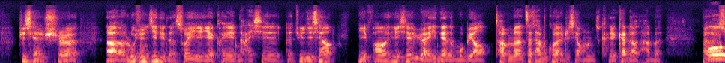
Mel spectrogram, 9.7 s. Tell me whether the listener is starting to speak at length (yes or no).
yes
